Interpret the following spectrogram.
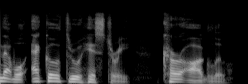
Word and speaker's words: Köroğlu: He casts off his old name and he takes on a new one, a name that will echo through history, Koroglu. It's pronounced Koroglu, and it literally means son of the blind man.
